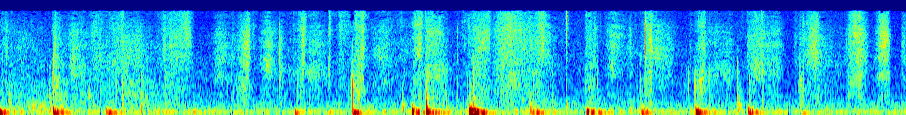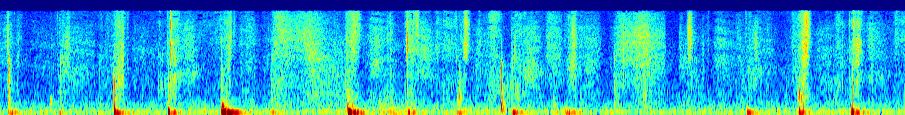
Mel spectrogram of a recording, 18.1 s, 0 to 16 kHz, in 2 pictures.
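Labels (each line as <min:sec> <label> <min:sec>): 0:00.0 Footsteps on a flat surface. 0:18.1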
